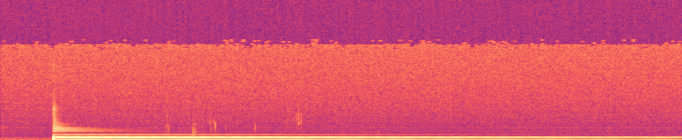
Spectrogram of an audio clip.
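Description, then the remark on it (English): A single meditation bell is struck once, its low, steady hum ringing on with a few higher overtones that quickly soften, the tone slowly fading. No voices are heard. “Keep noticing the bell drifting off.”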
